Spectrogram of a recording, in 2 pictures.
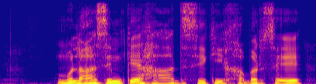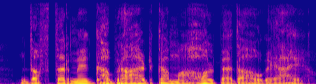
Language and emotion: Urdu, sad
